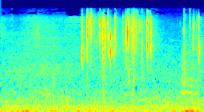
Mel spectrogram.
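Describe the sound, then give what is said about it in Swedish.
A big, crisp bite into a strawberry-flavoured snack, followed by a few wet crunching chews, loud with no talking. “Ta ett rejält bett så du får med allting.”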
